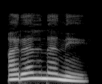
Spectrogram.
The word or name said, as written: ಅರಲ್ನನೆ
